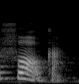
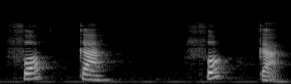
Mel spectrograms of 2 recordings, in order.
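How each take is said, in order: First: Said in the usual way. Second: "fo", pause, "ca"; syllable by syllable. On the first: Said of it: "Ela tá escrita inteira". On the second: Shown as a demonstration. Teacher dividing a word for children, syllable by syllable. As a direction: split "foca" into two separate beats. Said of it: "Então, eu dividi ela".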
